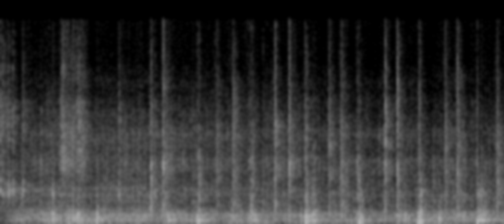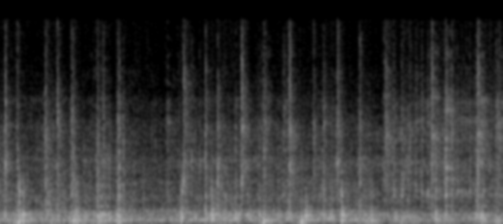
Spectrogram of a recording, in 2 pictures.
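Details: Wilier GTR GranTurismo road bike with Campagnolo drivetrain after full strip-down service and cable tension adjustment: crisp distinct clicks as chain steps across the cassette, no grinding; normal gear shifting.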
